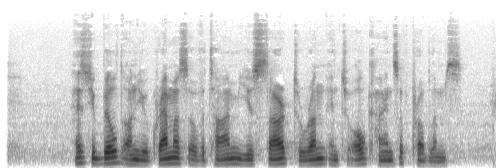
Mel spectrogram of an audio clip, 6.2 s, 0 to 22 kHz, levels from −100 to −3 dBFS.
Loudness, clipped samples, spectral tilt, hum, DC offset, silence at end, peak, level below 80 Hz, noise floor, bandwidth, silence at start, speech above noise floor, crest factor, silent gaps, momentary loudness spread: -31 LUFS; under 0.1%; -6 dB/octave; none; under 0.1%; 0.45 s; -12 dBFS; -80 dBFS; -63 dBFS; 13 kHz; 0.9 s; 33 dB; 18 dB; none; 11 LU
